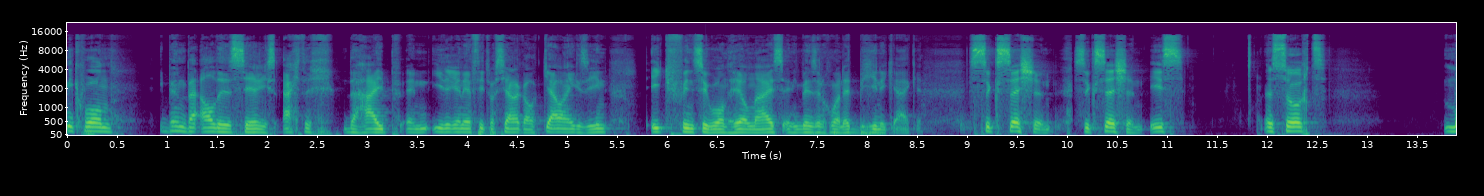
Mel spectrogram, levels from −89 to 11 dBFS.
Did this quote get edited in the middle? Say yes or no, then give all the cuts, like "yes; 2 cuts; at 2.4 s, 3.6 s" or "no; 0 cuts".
yes; 1 cut; at 10.0 s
